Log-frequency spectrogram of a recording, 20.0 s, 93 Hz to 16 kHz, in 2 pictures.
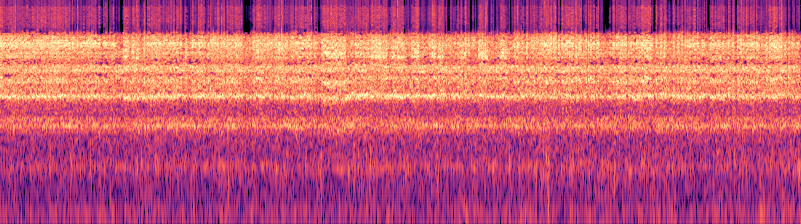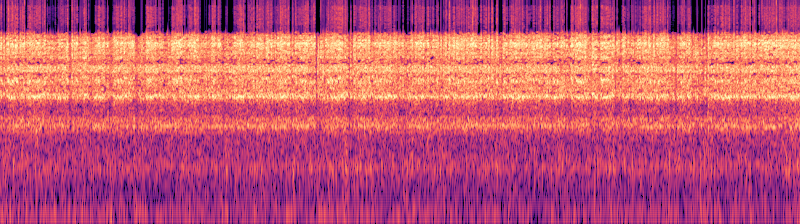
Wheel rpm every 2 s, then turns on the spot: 230, 240, 230, 230, 230, 230, 230, 230, 230, 230.
none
